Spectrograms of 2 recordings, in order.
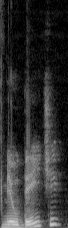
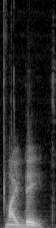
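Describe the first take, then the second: First: "Meu date" with date as dei-tchi; Brazilian phrase. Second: "my date" with a faint T; English phrase. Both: Shown as a demonstration. Teacher contrasts the Portuguese and English phrases. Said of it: "diferença bem audível".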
